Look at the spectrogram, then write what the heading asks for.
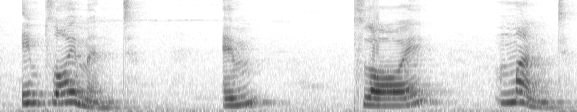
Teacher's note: there are three syllables in this word and we have to stress the second syllable Bly should be given more volume it's a noun employment meaning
